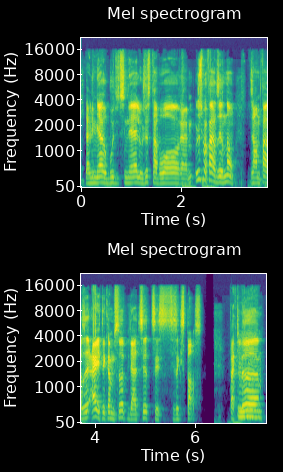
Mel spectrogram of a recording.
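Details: Adult male comedian and podcast host with cluttering, realized only in adulthood that speech therapy exists for it; cluttering, often confused with stuttering.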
